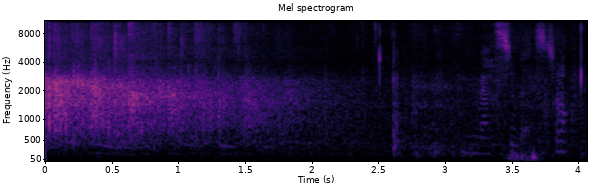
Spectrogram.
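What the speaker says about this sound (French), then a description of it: "On peut l'applaudir." Applause from a startup event audience for a speaker, fairly faint and steady at first, then tapering off, with a few scattered claps and small noises near the end.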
